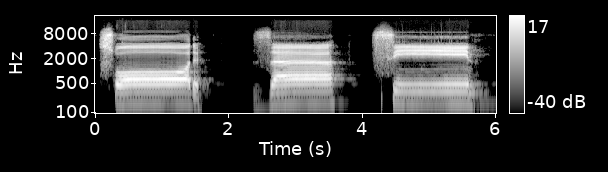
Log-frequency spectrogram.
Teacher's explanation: زبان کی نوک اور دونوں دانتوں کے اندرونی کنارے سے یہ حروف صفیریہ کو ادا کیا جاتا ہے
